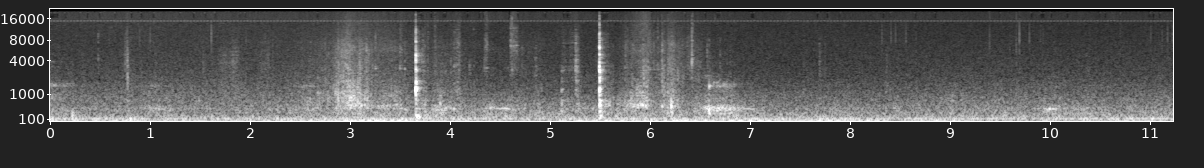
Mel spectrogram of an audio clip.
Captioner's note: tapping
